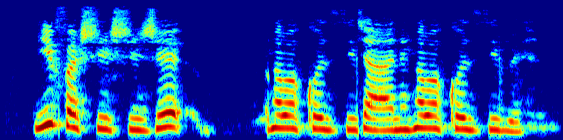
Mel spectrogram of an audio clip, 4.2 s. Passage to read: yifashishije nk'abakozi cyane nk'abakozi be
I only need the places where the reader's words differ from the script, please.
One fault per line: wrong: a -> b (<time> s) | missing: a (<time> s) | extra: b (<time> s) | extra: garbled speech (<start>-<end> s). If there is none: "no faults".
no faults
